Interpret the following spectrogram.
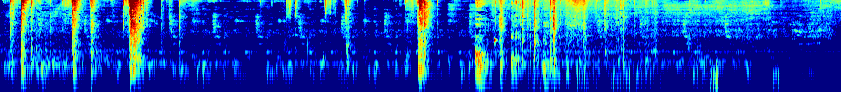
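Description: Sharp clicks and taps of flat ribbon cables being fitted into the panel connectors of an opened LED TV, with soft crinkling of the cables between them; the loudest click comes between two and three seconds in, another a little after eight seconds.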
